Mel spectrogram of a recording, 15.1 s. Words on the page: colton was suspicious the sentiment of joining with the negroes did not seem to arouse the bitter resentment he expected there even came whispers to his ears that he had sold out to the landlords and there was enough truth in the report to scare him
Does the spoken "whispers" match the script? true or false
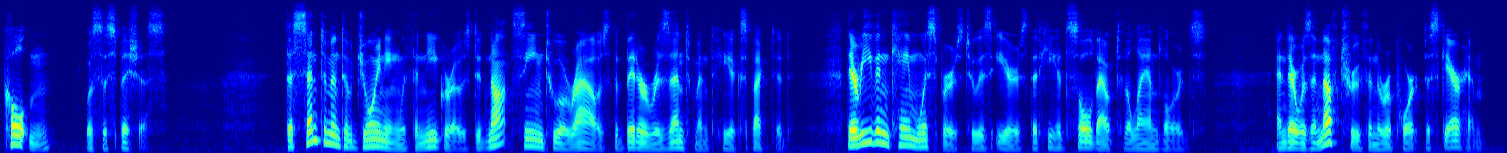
true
